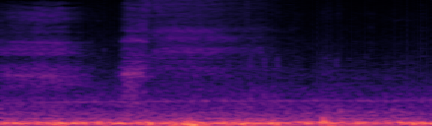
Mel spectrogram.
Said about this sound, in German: Ja, schnief nicht, sag was.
